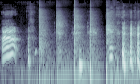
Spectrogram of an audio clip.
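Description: A brief voiced, bark-like call, then a run of sharp, loud claps at an uneven, quickening pace, like someone clapping the way a seal does. Faint vocal sounds mix in near the end.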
